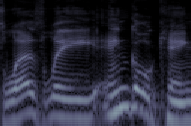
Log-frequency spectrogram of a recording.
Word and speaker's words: Lezli Engelking: We have with us Lezli Engelking. Am I pronouncing that right? Perfectly.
